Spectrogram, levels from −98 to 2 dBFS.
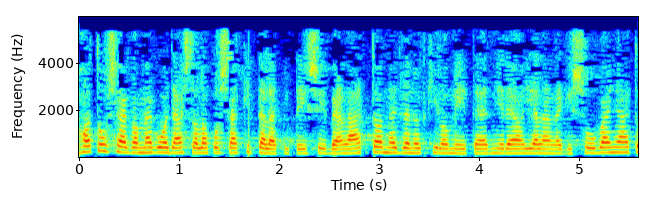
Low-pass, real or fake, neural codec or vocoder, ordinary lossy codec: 5.4 kHz; real; none; MP3, 24 kbps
